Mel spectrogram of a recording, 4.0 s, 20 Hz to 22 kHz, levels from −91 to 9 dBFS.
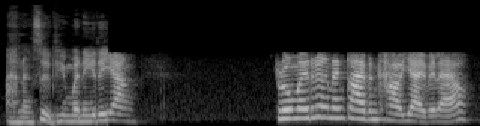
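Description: From the first moment to the end, the speech has a swirly, hollow quality. Consonant attacks are smeared and soft. That points to generation loss: the audio was likely decoded and re-encoded around ten times with a lossy codec, and the artefacts fit MP3 at about 128 kbit/s. Each pass cut the sound up on a shifted frame grid. The quantisation noise and spectral gaps piled up beyond what that bitrate alone would give.

At 0.89 s the tone changes abruptly and stays changed to the end. There is no gap at the change. The sound turns dull and boxy, with nothing above 3.8 kHz. The level drops by about 5 dB. A faint new noise floor appears, roughly 45 dB below the speech. This is an input switched to a poorer device, likely a second microphone or a headset call profile with a narrower band.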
